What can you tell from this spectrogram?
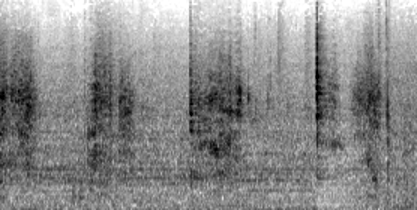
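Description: Metal spatula stirring chicken through thick soy sauce in a large aluminium wok, scraping in repeated strokes, with a sharp clank of the spatula against the pan about four seconds in.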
